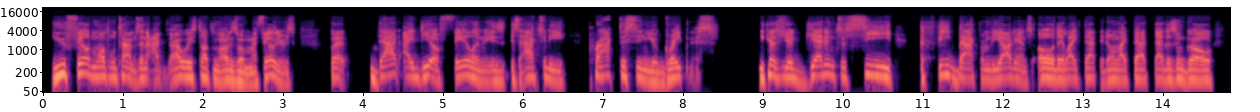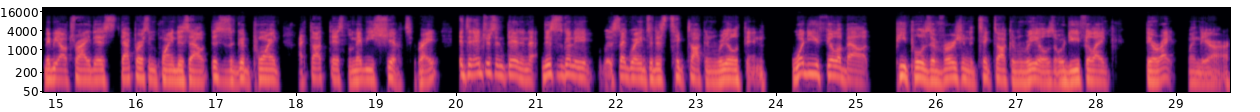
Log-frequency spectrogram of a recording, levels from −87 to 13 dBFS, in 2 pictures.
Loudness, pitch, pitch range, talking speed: -20 LUFS, 125 Hz, 115-140 Hz, 210 wpm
